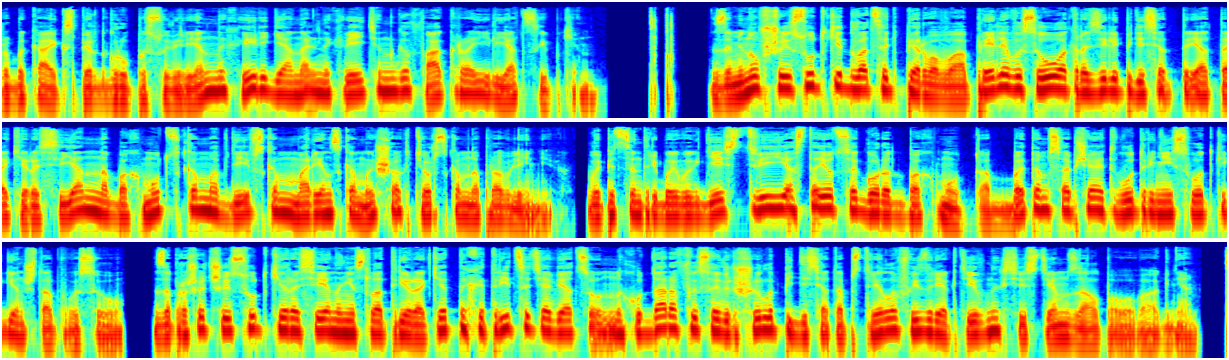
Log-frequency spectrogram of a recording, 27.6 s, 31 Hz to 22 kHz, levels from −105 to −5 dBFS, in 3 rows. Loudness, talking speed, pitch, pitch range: -17 LUFS, 135 wpm, 130 Hz, 110-150 Hz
